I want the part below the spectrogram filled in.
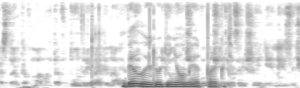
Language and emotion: Russian, neutral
